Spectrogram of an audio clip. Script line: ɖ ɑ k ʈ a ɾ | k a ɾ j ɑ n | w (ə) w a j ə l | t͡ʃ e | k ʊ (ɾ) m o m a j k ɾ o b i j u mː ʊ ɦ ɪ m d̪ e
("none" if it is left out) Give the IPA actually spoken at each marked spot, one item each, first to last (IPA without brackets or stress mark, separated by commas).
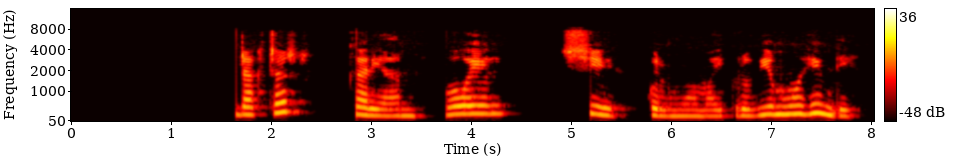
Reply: ə, l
